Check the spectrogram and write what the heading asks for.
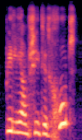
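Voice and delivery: usual speaking voice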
